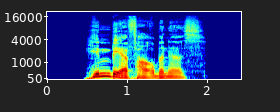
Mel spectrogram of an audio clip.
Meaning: strong/mixed nominative/accusative neuter singular of himbeerfarben
- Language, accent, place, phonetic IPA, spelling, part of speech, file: German, Germany, Berlin, [ˈhɪmbeːɐ̯ˌfaʁbənəs], himbeerfarbenes, adjective, De-himbeerfarbenes.ogg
